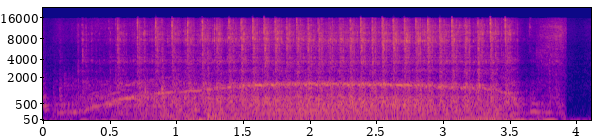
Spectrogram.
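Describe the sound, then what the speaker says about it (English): A sewing machine stitching quilt block pieces together runs in one steady, rapid, close-up burst of needle chatter for about three seconds, then stops; no talking. "Going to go ahead and sew those together."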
